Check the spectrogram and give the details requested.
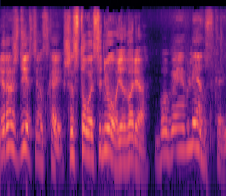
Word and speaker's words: Богоявленской: Богоявленской, Е, ударение.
